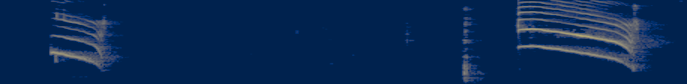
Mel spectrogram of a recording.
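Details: Kitten sitting on a chair gives two meows: a short high descending mew, then after a pause with one faint click a longer, louder, clear harmonic meow that slides downward at the end; otherwise quiet.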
